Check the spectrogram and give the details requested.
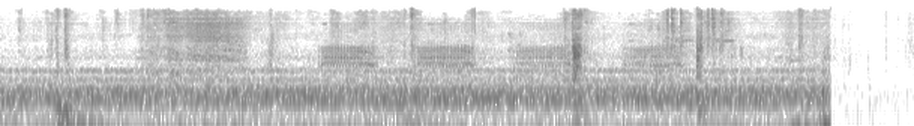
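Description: A bird calls four times in a row, harsh and evenly spaced, over a steady outdoor background hum. Near the end all sound cuts off suddenly.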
